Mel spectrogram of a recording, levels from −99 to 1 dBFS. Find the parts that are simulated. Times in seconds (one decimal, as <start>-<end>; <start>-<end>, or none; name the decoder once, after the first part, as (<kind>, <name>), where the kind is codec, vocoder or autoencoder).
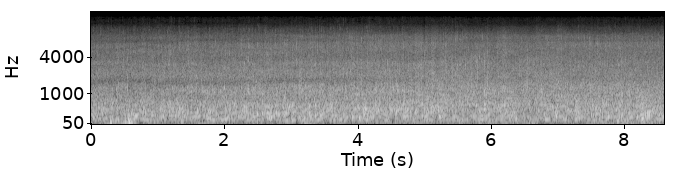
4.7-5.4 (codec, SNAC); 6.1-7.1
